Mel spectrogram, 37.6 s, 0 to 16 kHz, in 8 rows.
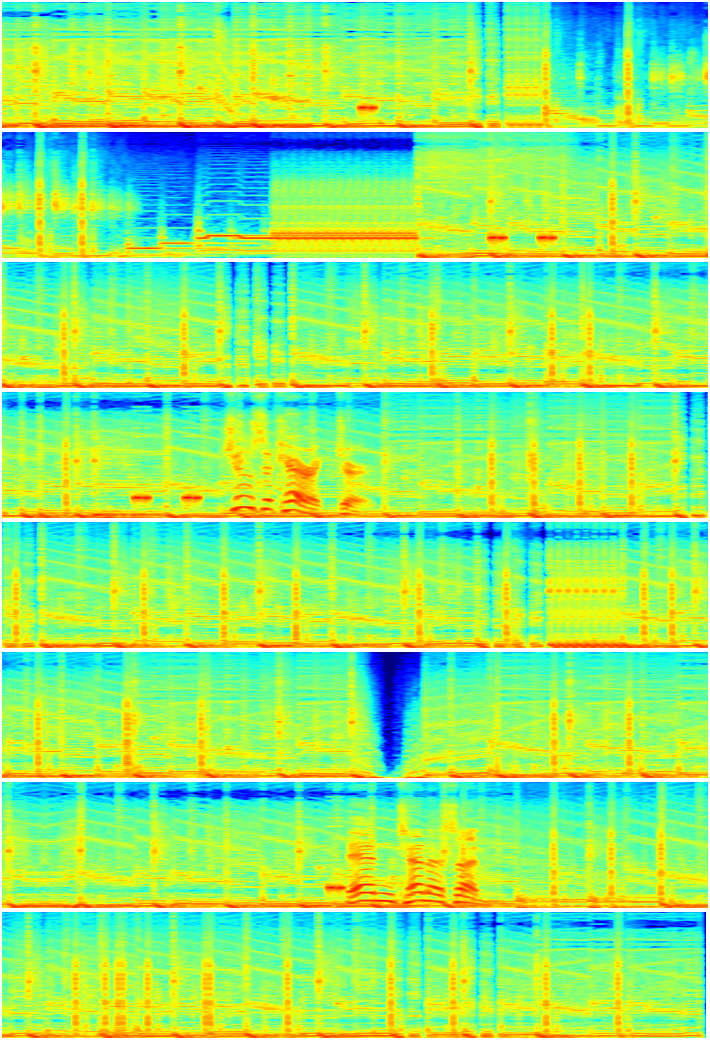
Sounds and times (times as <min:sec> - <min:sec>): Music: 0:00.0 - 0:37.6
Speech: 0:15.6 - 0:16.7, 0:30.5 - 0:31.6.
